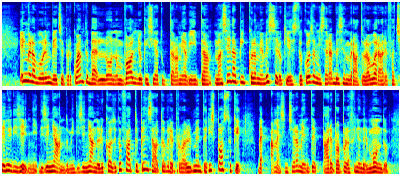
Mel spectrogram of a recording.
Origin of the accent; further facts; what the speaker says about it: Veneto, Italy; Sono nata e cresciuta in Veneto, dove si sa che il lavoro è la base di tutto.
